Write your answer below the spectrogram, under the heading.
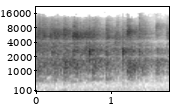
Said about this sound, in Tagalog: Palakpak sa Panginoon. Praise the Lord.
